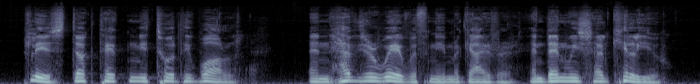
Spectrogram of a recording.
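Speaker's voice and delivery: speaking with Israeli accent. Speaker attempts a Russian accent that comes out sounding Israeli: put-on Israeli accent. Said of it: "It sounds a little Israeli".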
